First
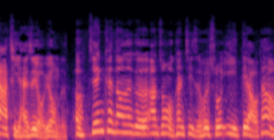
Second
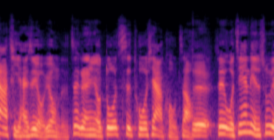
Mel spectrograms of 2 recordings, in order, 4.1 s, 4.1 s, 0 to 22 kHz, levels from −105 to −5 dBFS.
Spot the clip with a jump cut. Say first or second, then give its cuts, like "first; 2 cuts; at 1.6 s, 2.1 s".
first; 1 cut; at 1.0 s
